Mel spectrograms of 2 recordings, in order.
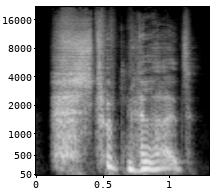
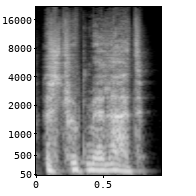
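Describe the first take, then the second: First: High, slow, crying voice; tearful apology. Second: Said in the usual way. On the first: Acted. Svensson weeps as she apologises, tearful. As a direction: apologise through tears. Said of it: "Sie begann wieder zu weinen". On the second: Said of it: "sagte sie".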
